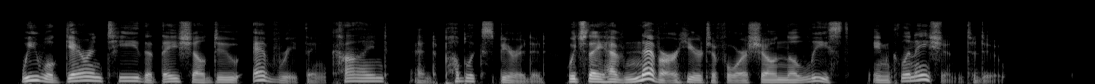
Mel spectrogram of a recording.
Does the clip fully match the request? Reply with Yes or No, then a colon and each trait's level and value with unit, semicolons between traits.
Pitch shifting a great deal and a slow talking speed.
Yes: wide, 7.1 semitones; slow, 125 wpm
